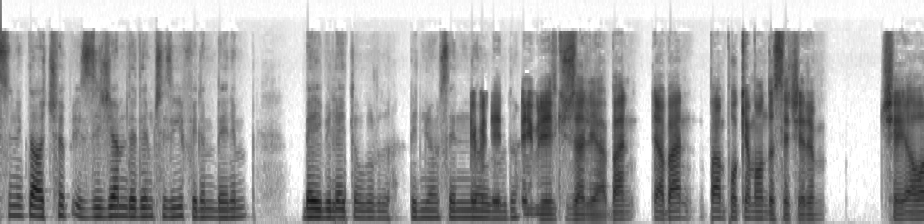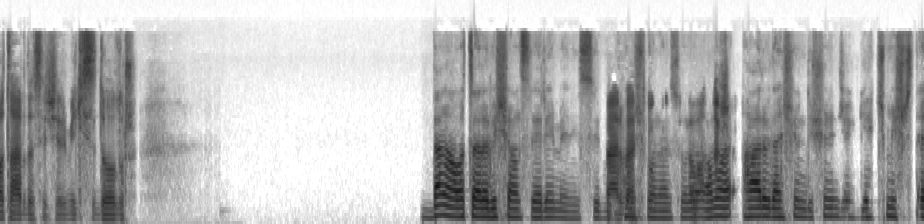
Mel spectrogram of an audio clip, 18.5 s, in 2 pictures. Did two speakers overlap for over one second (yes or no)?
yes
